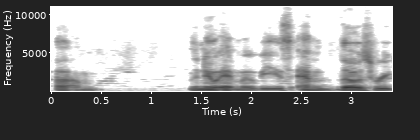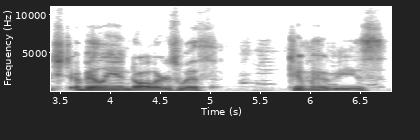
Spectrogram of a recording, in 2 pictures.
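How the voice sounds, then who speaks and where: A man's voice: on the low side, lively intonation, slow, gravelly. A teenage boy in casual livestream chat, answering viewers and rambling with lots of fillers and self-corrections. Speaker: streamer.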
